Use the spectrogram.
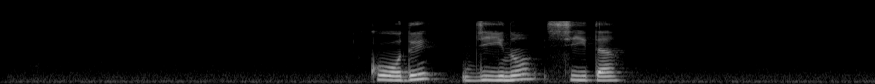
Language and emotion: Russian, neutral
